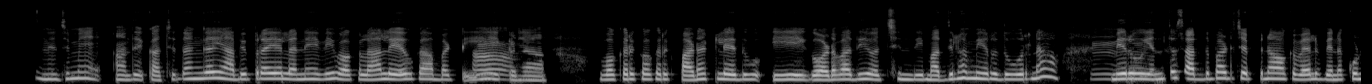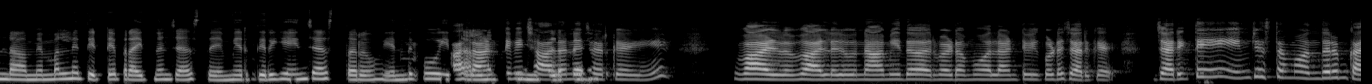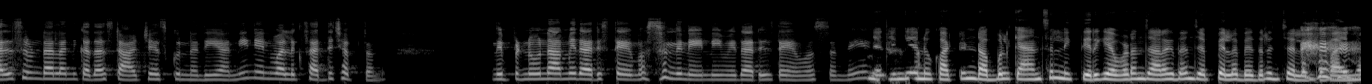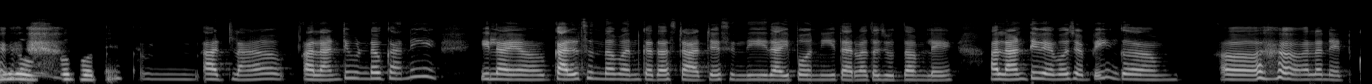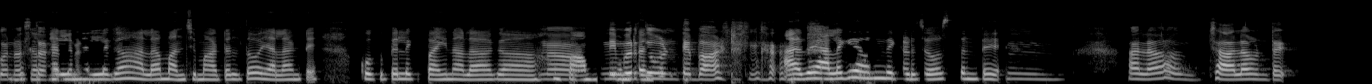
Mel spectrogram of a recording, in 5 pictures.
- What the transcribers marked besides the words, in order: tapping; other noise; in English: "స్టార్ట్"; chuckle; in English: "కాన్సెల్"; chuckle; in English: "ఫైనల్‌గా"; in English: "స్టార్ట్"; chuckle; chuckle; chuckle
- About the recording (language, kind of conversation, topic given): Telugu, podcast, స్నేహితుల గ్రూప్ చాట్‌లో మాటలు గొడవగా మారితే మీరు ఎలా స్పందిస్తారు?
